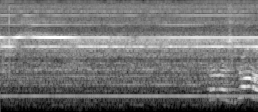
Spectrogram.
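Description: A vacuum cleaner runs steadily with a loud, constant whine and strong tonal hum, with a brief change in pitch near the end.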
